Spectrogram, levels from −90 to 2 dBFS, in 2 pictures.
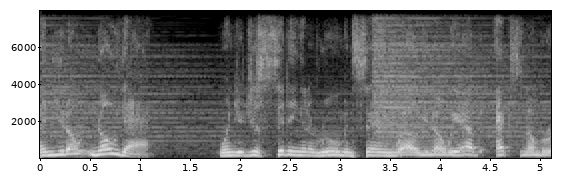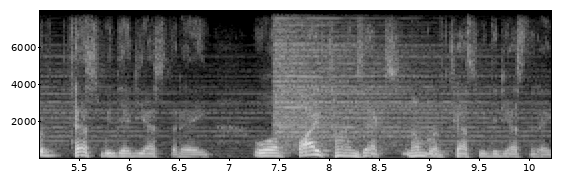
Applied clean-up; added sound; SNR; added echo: none; Crash cymbal; 16 dB; none.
